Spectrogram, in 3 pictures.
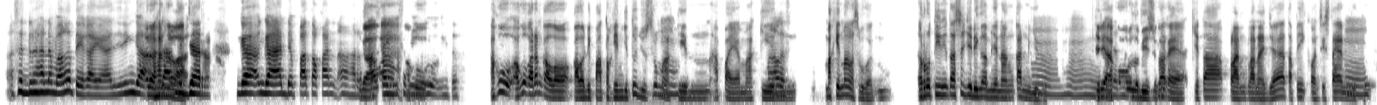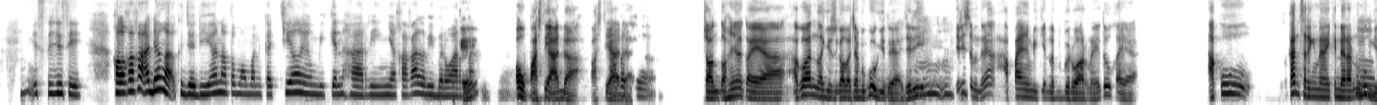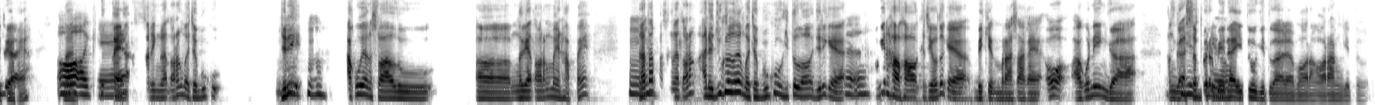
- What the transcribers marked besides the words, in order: other background noise; other street noise
- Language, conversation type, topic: Indonesian, unstructured, Apa hal paling menyenangkan yang terjadi dalam rutinitasmu akhir-akhir ini?
- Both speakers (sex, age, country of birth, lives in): female, 30-34, Indonesia, Indonesia; male, 20-24, Indonesia, Indonesia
